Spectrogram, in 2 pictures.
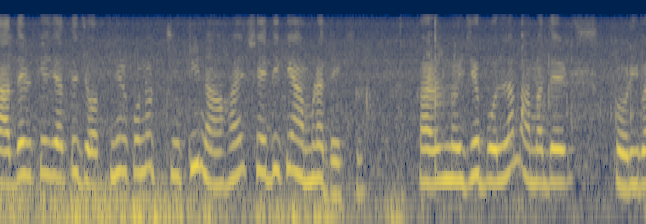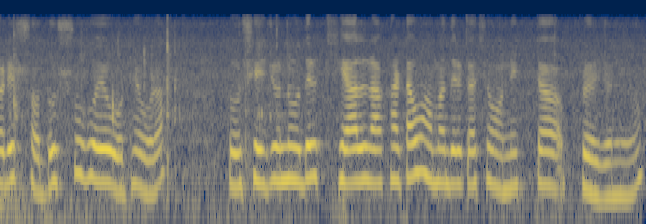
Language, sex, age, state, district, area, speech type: Bengali, female, 30-45, West Bengal, Dakshin Dinajpur, urban, spontaneous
